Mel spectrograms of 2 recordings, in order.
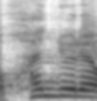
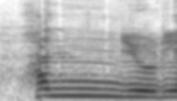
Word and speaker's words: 환율: 환율이 아니고 환율이에요. 여기서 쓸데없이 니은이 더 들어갈 이유가 없으니까 우린 이거를 환율 이렇게 읽으면 딱 좋습니다.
